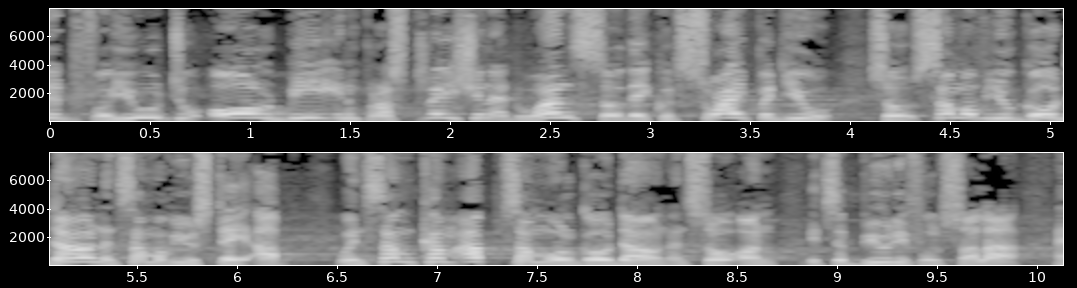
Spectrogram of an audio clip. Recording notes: Delivered at Tuanku Mizan Zainal Abidin Musjid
